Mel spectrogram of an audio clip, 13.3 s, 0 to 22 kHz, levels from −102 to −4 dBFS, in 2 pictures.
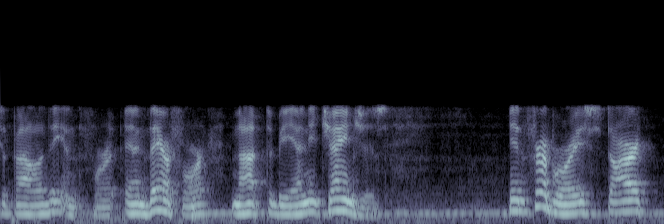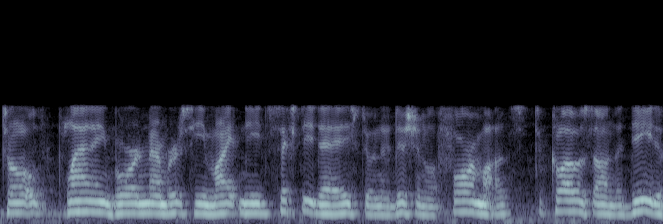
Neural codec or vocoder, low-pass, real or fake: codec, 24 kHz, 6 kbps, HILCodec; 3.6 kHz; fake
